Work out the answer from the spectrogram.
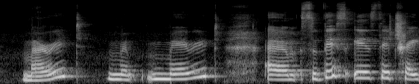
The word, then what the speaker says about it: Maryd: I'm going to pronounce this as Maryd.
